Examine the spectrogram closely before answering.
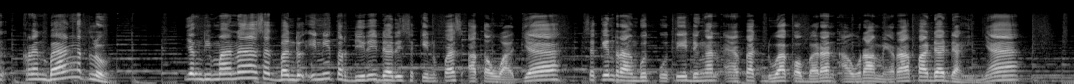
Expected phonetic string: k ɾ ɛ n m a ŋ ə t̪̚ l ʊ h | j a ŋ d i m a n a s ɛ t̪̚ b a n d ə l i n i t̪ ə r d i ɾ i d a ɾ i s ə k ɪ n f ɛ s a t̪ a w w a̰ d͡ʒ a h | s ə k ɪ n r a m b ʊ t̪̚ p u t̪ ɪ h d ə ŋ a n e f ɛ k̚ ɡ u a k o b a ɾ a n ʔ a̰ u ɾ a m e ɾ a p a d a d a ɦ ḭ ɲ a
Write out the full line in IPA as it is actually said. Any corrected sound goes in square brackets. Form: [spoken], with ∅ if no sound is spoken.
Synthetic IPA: k ɾ ɛ n [b] a ŋ ə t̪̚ l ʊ h | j a ŋ d i m a n a s ɛ t̪̚ b a n d ə l i n i t̪ ə r d i ɾ i d a ɾ i s ə k ɪ n f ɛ s a t̪ a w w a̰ d͡ʒ a h | s ə k ɪ n r a m b ʊ t̪̚ p u t̪ ɪ h d ə ŋ a n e f ɛ k̚ [d] u a k o b a ɾ a n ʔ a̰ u ɾ a m e ɾ a p a d a d a ɦ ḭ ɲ a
